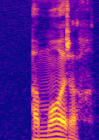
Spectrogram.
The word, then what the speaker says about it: amárach: And in Connacht and Munster it's pronounced something like amárach, right? Amárach. And if you have your listening ears on you'll be able to hear that when I say that word I'm using a slender or, right?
